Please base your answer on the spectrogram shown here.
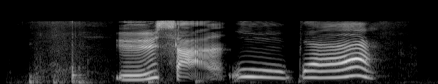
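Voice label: "yu san", Mandarin Chinese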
